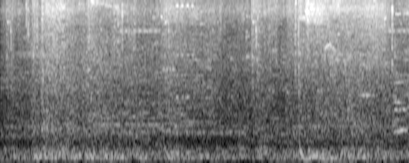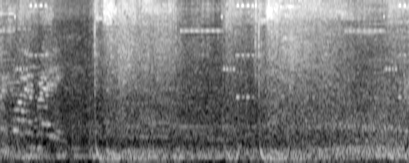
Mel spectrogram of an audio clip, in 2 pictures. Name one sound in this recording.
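Rapid gunfire and energy blasts rattle loudly.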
